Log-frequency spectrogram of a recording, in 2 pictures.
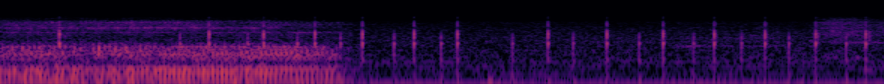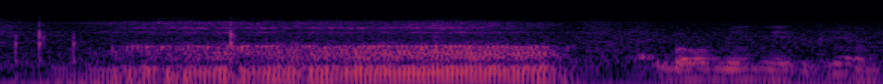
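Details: Snoring: loud, rough, rattling breaths repeating on inhalation, with clicking sounds in the quieter stretches.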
